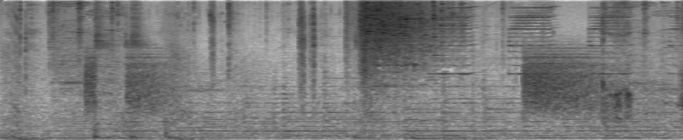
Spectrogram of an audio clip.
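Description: Glass shattering in the video game The Last Worker, with bright, crashing bursts of breakage heard a couple of times over a low ambient hum, mixed with thuds and clatter.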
